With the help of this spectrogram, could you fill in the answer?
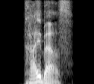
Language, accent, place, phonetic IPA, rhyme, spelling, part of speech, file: German, Germany, Berlin, [ˈtʁaɪ̯bɐs], -aɪ̯bɐs, Treibers, noun, De-Treibers.ogg
- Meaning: genitive singular of Treiber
